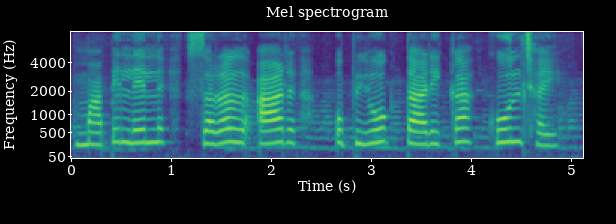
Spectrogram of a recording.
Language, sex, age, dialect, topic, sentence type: Maithili, female, 18-24, Eastern / Thethi, agriculture, question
